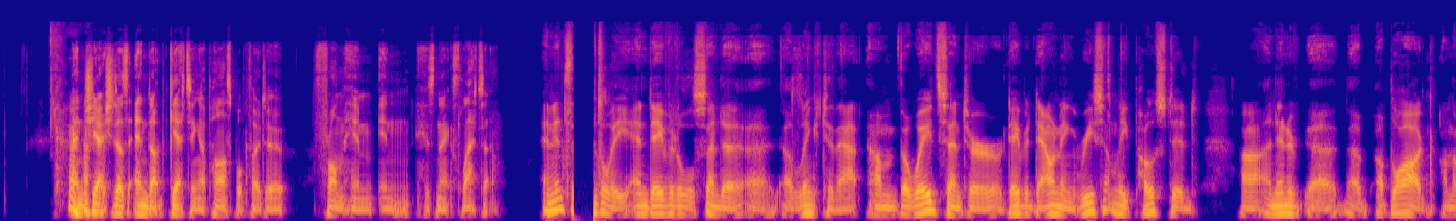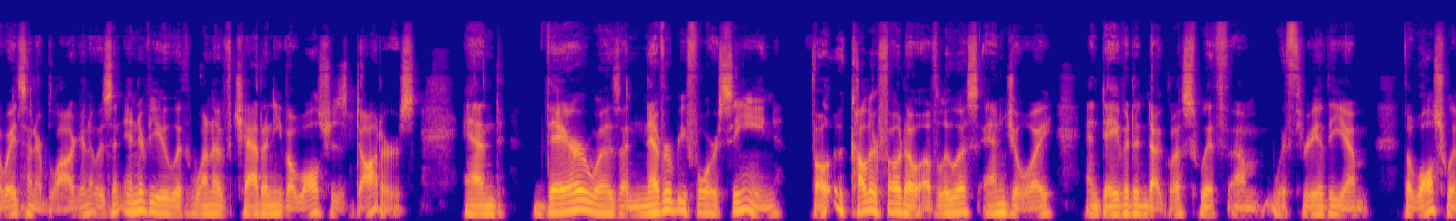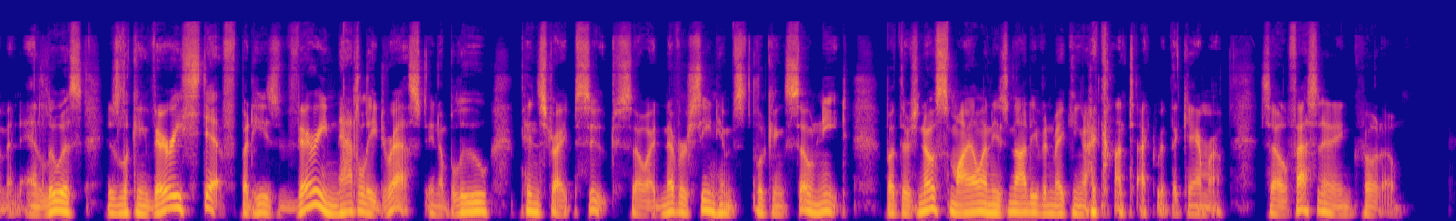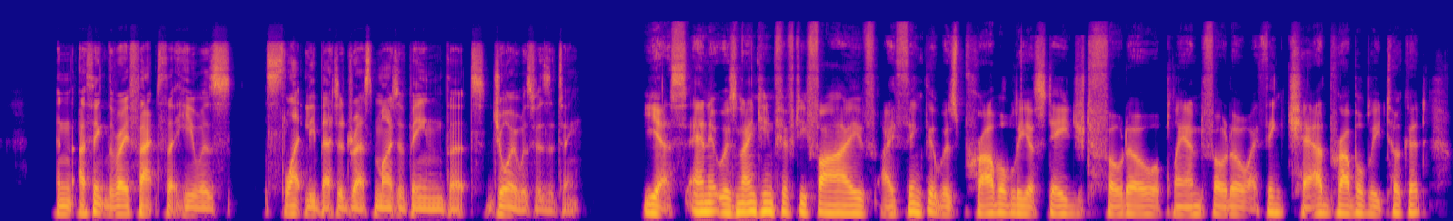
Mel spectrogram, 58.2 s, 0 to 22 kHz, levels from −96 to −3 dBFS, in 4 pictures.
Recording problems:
audio cutting out; at 5.5 s

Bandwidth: 15 kHz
